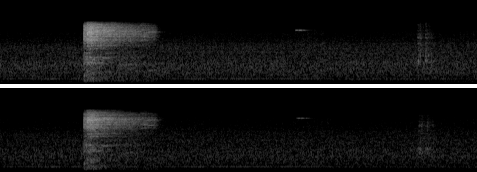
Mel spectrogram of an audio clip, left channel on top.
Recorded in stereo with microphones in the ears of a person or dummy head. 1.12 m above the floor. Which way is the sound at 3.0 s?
75° left (ahead or behind).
